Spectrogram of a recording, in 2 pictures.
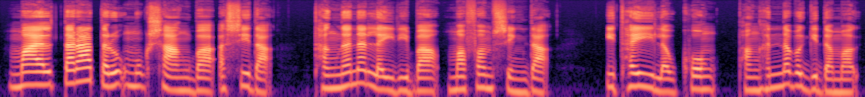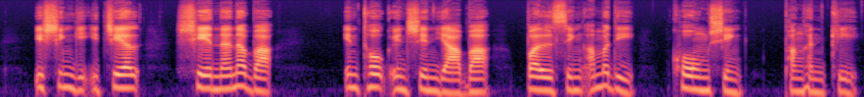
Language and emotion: Manipuri, neutral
